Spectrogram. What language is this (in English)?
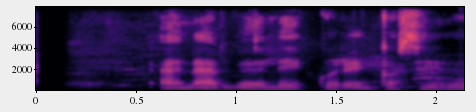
Icelandic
